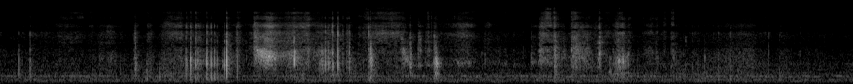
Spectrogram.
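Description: Paper rustling and crackling as a picture-book page is turned by hand, in two bursts, the first and longer one about two seconds in and a shorter one around six seconds.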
